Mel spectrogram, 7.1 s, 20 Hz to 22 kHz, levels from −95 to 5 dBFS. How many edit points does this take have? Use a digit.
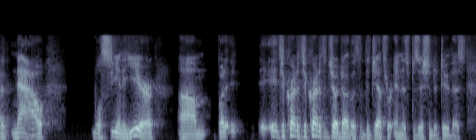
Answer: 2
